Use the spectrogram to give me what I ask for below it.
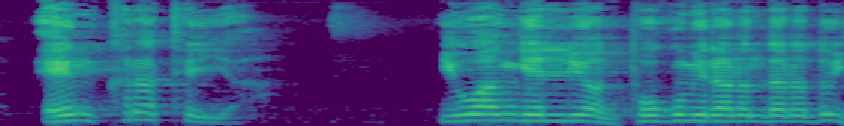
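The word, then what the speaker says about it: ἐγκράτεια: 우리 한글에도 왜 무슨 부음 법칙, 연음 법칙, 무슨 이런 법칙이 있듯이 이 헬라어에도 법칙이 있어서 에크라테이아라고 그러질 않고 엥크라테이아.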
